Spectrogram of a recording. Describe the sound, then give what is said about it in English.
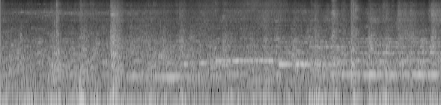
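An express train ride rolls through Tomorrowland at Walt Disney World with a steady, loud low rumble, faint whining tones and occasional clacks and rattles, heard continuously without any talking. “Don't worry, your express train keeps on rolling through the future.”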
